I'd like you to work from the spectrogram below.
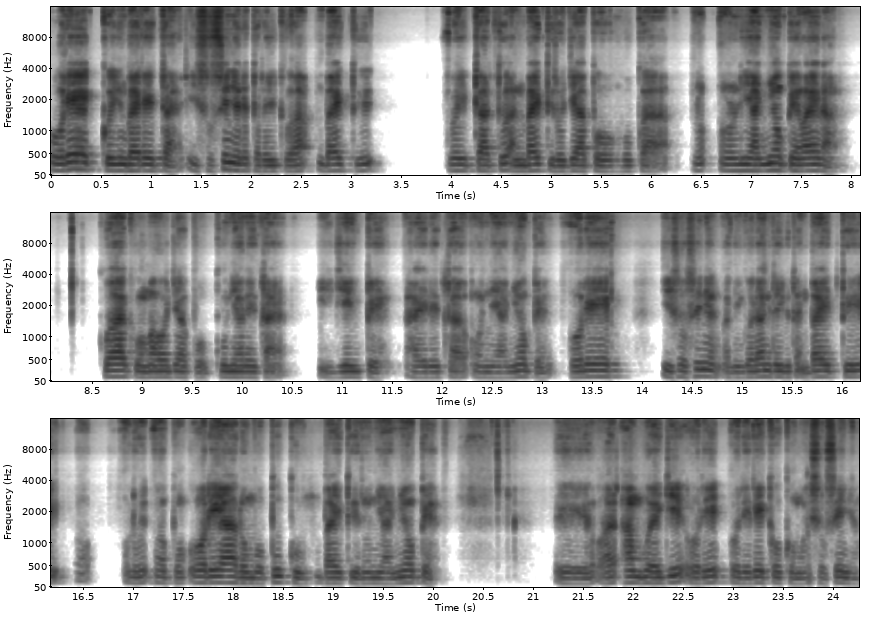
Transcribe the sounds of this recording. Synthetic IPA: oɾeakoimbaeɾet̪aisoseɲõɾet̪aɾoikoambaet̪ɨ | ɾoikat̪ua̰mbaet̪ɨɾod͡ʒapohokʷã̰ | nĩãɲõpẽβaeɾã | kʷakomãod͡ʒapokuɲãɾet̪ã̰ | ḭd͡ʒejpehaeɾet̪a̰õɲẽãɲõpẽoɾe | isoseɲãanĩŋɡoɾanid̪ed͡ʒkɨt̪ambaet̪ɨ | põʔoɾeaɾombopukumbaet̪ɨɾũɲĩãɲõpẽ | eambued͡ʒeʔo̰ɾeoɾeɾekokomõisosẽɲã

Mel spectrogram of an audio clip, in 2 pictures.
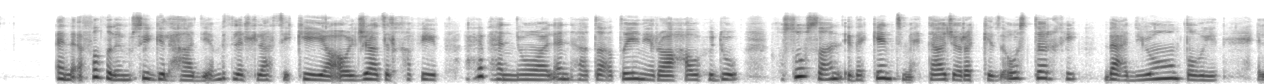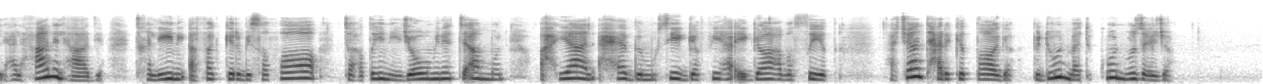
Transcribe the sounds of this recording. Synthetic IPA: ʔanaʔɑfɑðˤːɨlɪlmuːsiːɡalhaːd̪ɪja̰mɪθlɪlklaːsiːkɪjːaʔa̰wɪld͡ʒaːzɪlxafiːf | ʔaħabːɦanːoːʕlɪʔɪnːɦat̪ʊʕt̪ˤiːniɾˤɑːħawhʊd̪uːʔxʊsˤuːsˤɑnʔɪðakʊnt̪mɪħt̪aːd͡ʒɾˤɑkːɪzʔa̰wɪst̪ɑɾˤxi | baʕd̪joːmt̪ˤɑwiːl | ʔɪlʕalħaːnɪlɦaːd̪ɪjat̪xalːiːniʔafakːɪɾbɪsˤɑfɑːʔt̪ʊʕt̪ˤiːnid͡ʒawːmɪnɪt̪ːaʔamːʊlwʔaħjaːnanʔaħabːmuːsiːɡafiːɦa̰ʔḭːɡaːʕbɑsiːt̪ˤ | ʕaʃaːnt̪ħɑrˤːɪkɪt̪ˤːɑːɡɑb̥ɪd̪uːnmat̪ḁkuːnmʊzʕɪd͡ʒa

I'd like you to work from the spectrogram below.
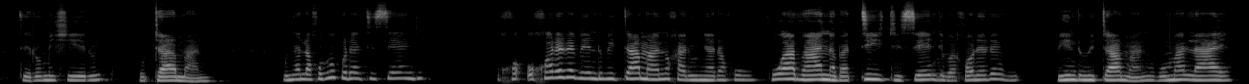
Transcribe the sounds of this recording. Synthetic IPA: t͡siɾumiʃiɾwi | utamano | uɲalaxuβukulatiseːɲdi | uxo̞ɾe̞ɾe̞βiːnduβitamanoxaɾiuɲalaxuxuaβanaβatitiseːndiβaxo̞ɾe̞ɾe | βiːnduβitamanuβumalaja

